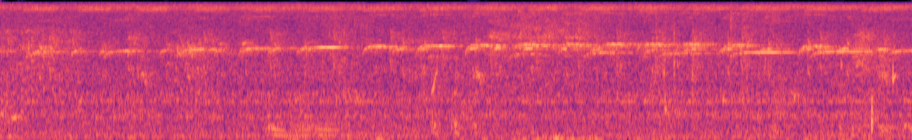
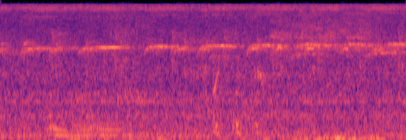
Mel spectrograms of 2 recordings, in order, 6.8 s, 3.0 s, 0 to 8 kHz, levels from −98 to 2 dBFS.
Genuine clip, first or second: first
